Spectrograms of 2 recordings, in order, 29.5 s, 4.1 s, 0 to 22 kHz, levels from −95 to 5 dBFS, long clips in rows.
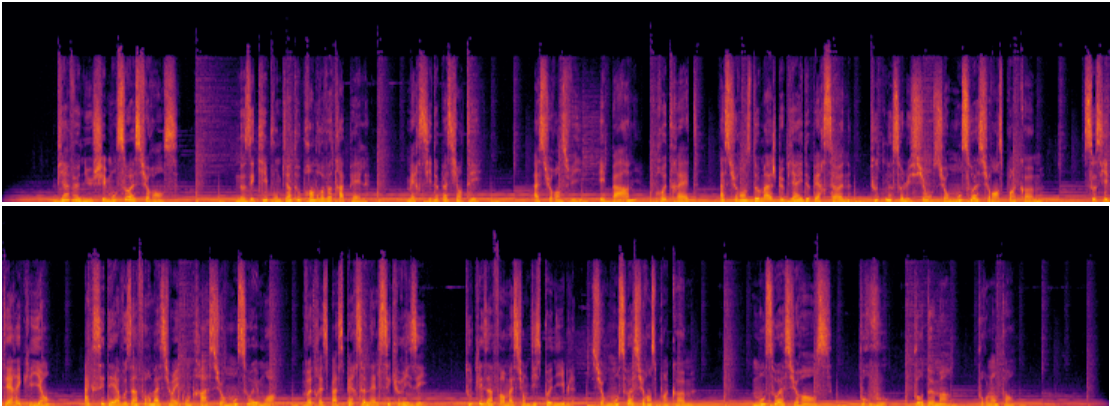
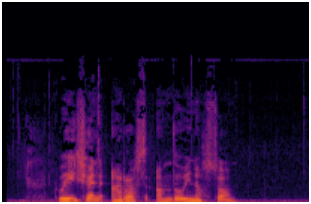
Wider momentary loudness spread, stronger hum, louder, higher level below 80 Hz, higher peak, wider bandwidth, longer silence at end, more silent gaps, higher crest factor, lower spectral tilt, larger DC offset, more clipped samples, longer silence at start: first, 11 LU vs 8 LU; neither; first, -21 LUFS vs -33 LUFS; first, -36 dBFS vs -70 dBFS; first, -6 dBFS vs -18 dBFS; about the same, 17 kHz vs 16 kHz; second, 0.15 s vs 0.95 s; neither; about the same, 16 dB vs 18 dB; about the same, -5 dB/octave vs -4.5 dB/octave; neither; neither; second, 0.1 s vs 0.25 s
